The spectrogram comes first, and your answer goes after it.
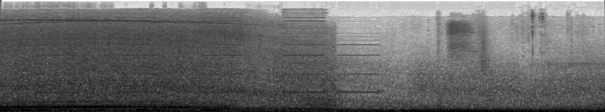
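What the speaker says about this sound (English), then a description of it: "Listen to that engine" Freightliner Argosy truck in American Truck Simulator, its engine a steady low drone heard from outside, loud and continuous, with a faint high whine fading midway and a brief beep near the end.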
